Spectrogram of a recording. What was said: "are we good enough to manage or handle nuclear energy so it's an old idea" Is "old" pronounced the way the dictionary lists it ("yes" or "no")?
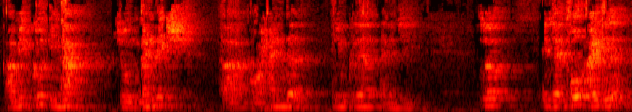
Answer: no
